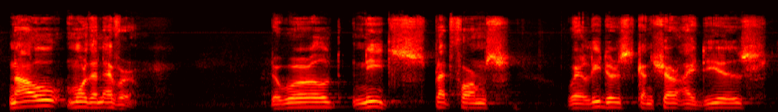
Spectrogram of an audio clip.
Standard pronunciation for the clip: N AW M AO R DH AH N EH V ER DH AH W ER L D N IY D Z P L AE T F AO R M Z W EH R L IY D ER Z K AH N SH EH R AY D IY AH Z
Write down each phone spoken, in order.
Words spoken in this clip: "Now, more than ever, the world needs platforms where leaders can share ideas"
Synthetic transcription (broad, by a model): N AW M AO R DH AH N EH V ER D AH W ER L D N IY D S P L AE T F AO R M S W EH R L IY D ER S K AH N SH EH R AY D IY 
